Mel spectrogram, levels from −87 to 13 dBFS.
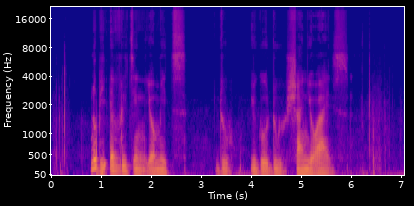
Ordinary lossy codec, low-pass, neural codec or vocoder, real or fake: none; none; none; real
